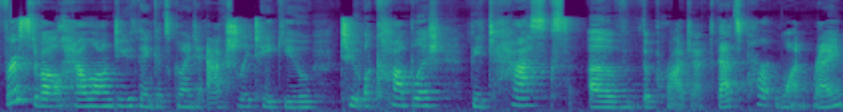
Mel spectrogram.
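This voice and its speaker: Audible room echo surrounds a woman speaking at a fairly slow pace in a fairly high pitch with fairly even intonation. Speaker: freelance business coach. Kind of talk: online course lesson.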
